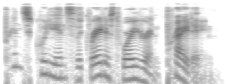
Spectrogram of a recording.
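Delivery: princess replying. A narrator's reading. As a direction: counter him in a high girlish voice. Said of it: "Elenwy replied".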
